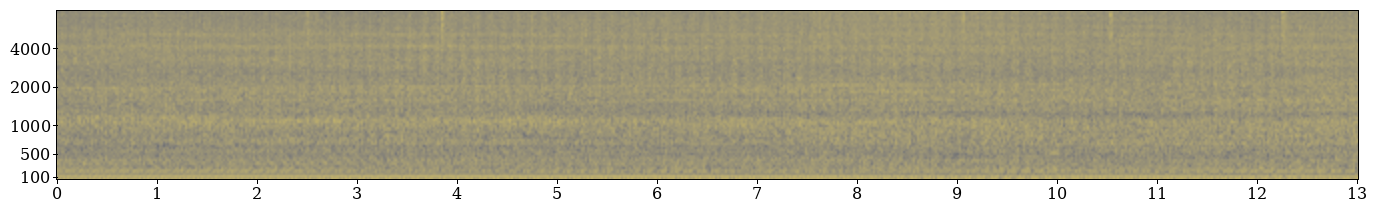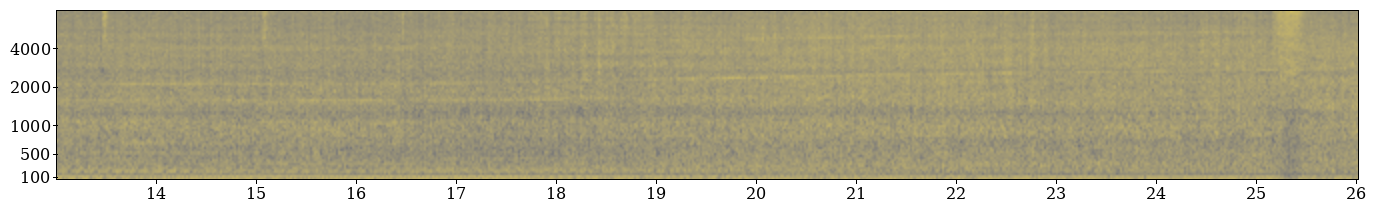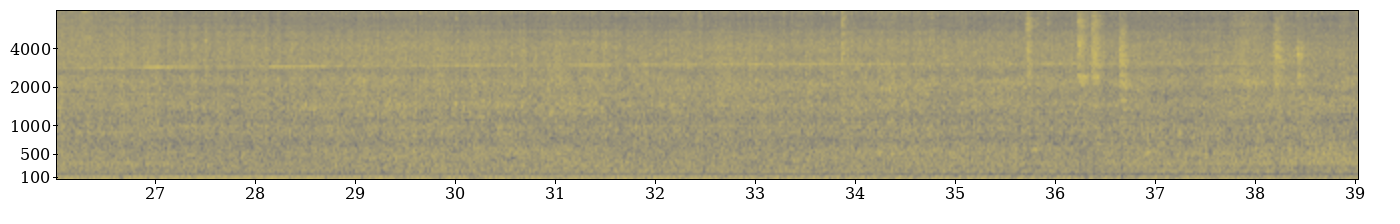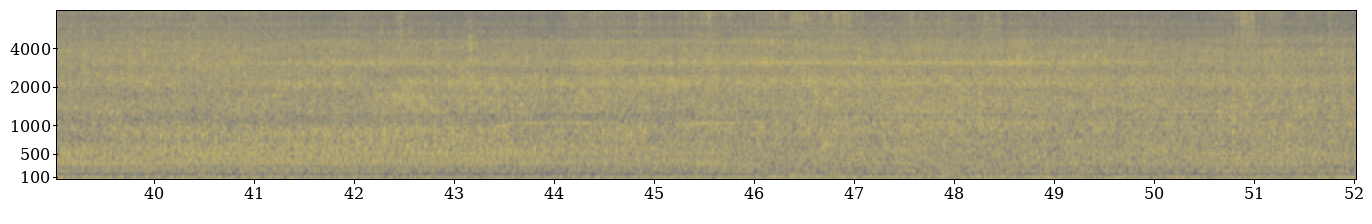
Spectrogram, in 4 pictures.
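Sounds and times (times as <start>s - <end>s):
deep locomotive engine drone: 0.0s - 52.0s.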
